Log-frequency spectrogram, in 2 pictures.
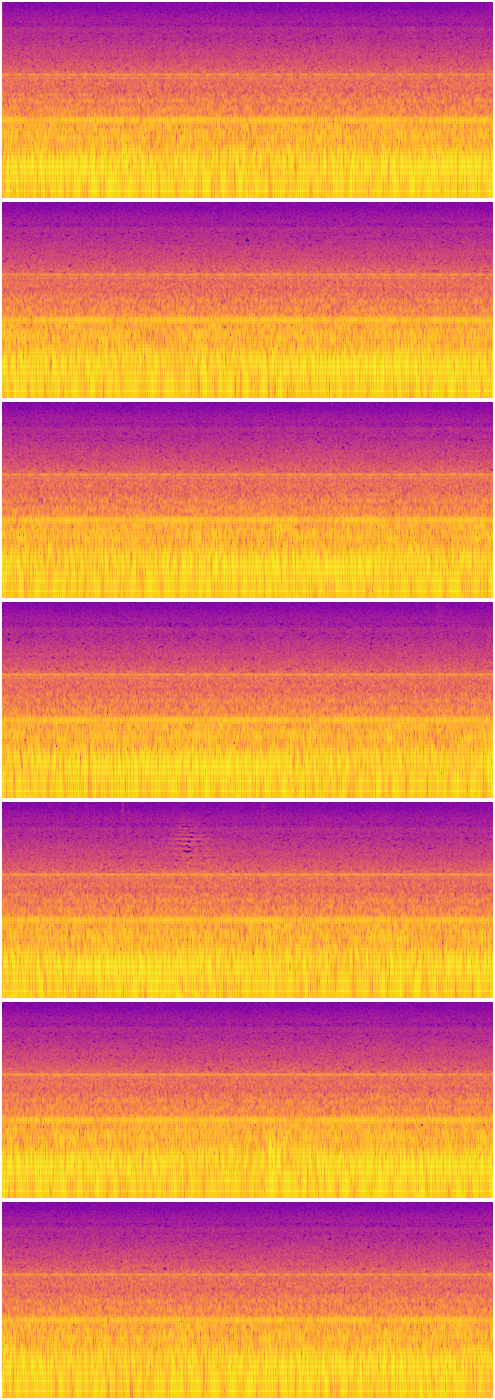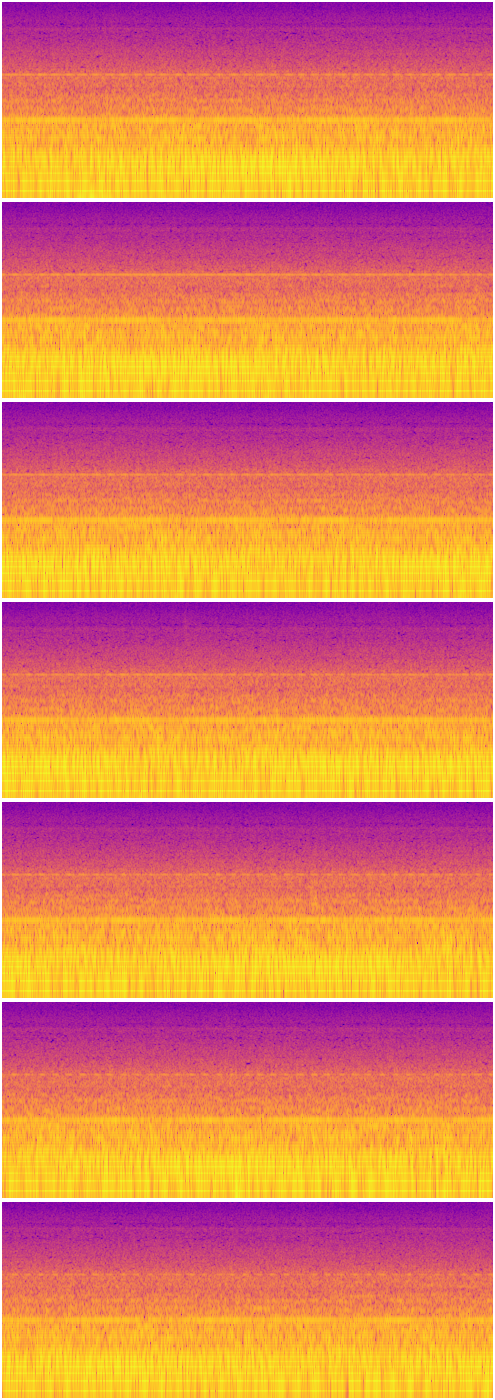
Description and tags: room tone large room church basement heavy deep ventilation or furnace hum
ventilation, hum, or, room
